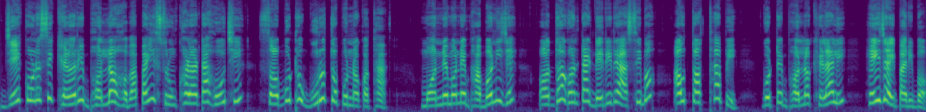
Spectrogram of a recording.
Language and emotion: Odia, angry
